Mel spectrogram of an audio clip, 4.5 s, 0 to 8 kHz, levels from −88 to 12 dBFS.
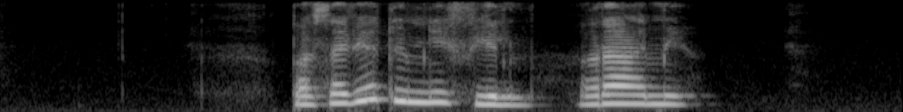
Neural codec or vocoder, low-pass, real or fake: none; 7.2 kHz; real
